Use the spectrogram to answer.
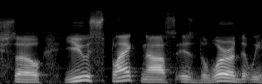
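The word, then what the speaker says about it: εὔσπλαγχνοι: tender-hearted and compassionate again you splanchnic is how you pronounce that word the G is like an N or an almost an ng in the Greek language so you splanchnic is the word that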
